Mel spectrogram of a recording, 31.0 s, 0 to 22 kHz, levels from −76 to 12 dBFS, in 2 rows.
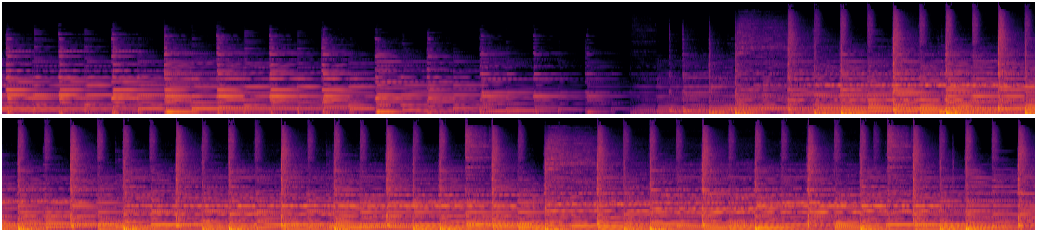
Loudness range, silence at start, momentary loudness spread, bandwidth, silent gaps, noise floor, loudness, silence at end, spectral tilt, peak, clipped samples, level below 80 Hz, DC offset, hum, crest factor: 12 LU; 0 s; 13 LU; over 20 kHz; none; -44 dBFS; -18 LUFS; 0 s; -5.5 dB/octave; 0 dBFS; under 0.1%; -22 dBFS; under 0.1%; none; 18 dB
